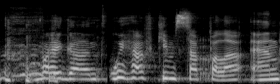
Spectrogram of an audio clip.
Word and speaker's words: Weigandt: Taipale, we have Marko Juroshevich, we have Weingart. Did I say it right? Weigand.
